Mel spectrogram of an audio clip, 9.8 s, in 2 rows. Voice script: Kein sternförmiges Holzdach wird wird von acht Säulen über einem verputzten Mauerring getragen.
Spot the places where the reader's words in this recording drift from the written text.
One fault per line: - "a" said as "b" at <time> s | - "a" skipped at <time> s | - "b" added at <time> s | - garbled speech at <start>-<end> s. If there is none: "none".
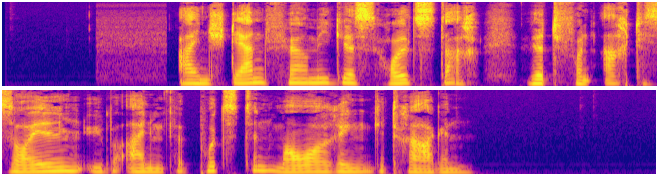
- "Kein" said as "Ein" at 1.3 s
- "wird" skipped at 4.2 s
